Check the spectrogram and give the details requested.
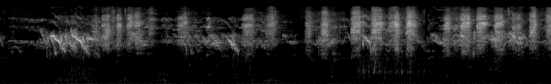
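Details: Caged budgerigar warbling: rising and falling chirpy phrases at first, then faster pulsed twittering with rhythmic high notes toward the end.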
